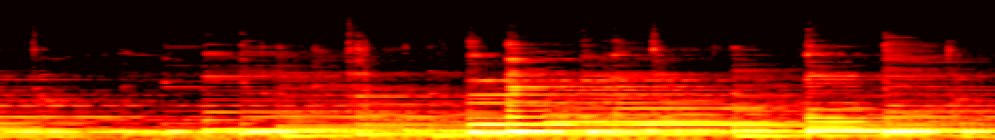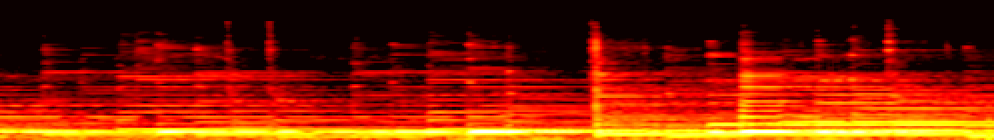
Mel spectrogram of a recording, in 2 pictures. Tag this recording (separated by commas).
Plucked string instrument, Strum, Musical instrument, Acoustic guitar, Music, Guitar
